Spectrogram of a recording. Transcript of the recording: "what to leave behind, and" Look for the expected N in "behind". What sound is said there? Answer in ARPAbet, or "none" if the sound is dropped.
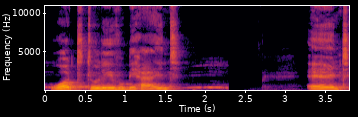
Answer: N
